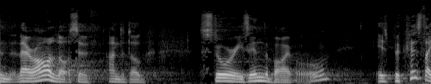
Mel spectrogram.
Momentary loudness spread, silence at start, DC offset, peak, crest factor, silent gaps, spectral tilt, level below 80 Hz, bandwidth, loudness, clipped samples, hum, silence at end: 15 LU; 0 s; under 0.1%; -8 dBFS; 18 dB; none; -6 dB/octave; -60 dBFS; 15 kHz; -25 LUFS; under 0.1%; none; 0 s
